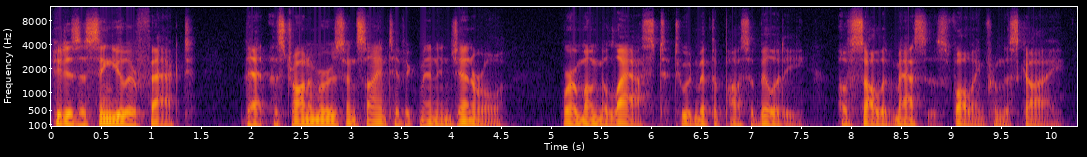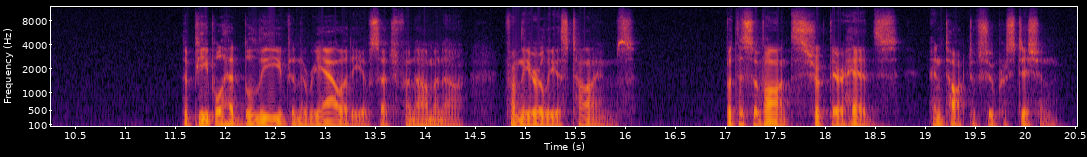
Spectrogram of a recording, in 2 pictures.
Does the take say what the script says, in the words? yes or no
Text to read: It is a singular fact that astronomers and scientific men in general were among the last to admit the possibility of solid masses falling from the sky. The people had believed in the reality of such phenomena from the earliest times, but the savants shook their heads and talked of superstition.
yes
